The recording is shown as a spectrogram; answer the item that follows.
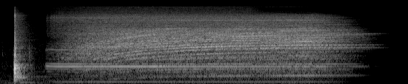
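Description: A click of a machine tool's push-button start switch, then its electric motor spins up with a rising whine and runs steadily before fading away near the end.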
